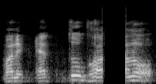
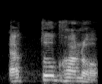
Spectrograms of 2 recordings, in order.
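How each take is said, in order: First: ঘন dragged out slow and leaned on hard; stressed thick. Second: Said in the usual way. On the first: Shown as a demonstration. Seller shows viewers how thick the oil is, ঘন drawn out slowly. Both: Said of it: "And এটা এত ঘন".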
